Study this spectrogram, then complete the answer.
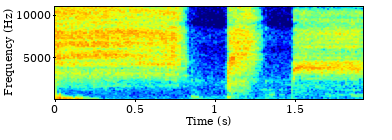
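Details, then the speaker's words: Hiss from a holed vacuum line to the heater core control on a Mercury Mountaineer/Ford Explorer 5.0 with no heat or cold; three sharp bursts of airy hiss with little engine rumble, suspected vacuum leak; hose replaced. "any nice noise right there you have a vacuum leak and that's what your problems were"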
